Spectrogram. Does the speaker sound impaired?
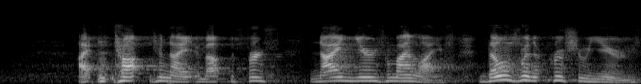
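Yes: severe cleft palate with lisp; congenital.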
